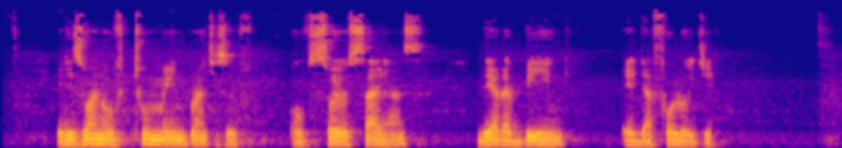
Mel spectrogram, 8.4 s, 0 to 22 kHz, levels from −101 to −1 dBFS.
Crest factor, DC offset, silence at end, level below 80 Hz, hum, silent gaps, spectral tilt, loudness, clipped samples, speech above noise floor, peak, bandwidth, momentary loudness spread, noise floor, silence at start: 18 dB; under 0.1%; 1.3 s; -58 dBFS; none; none; -5.5 dB/octave; -19 LUFS; under 0.1%; 53 dB; -2 dBFS; 15.5 kHz; 14 LU; -71 dBFS; 0.55 s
